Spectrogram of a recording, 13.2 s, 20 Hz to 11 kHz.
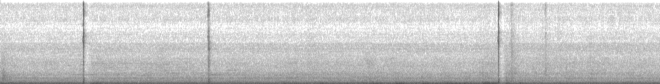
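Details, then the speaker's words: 2015 Mazda CX-5 with P0442 evap leak code: over a steady engine hum, sharp single clicks seconds apart as the evap vent valve solenoid is commanded on and off by scan tool; solenoid responding. "You should actually hear it click when we command it on and off."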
